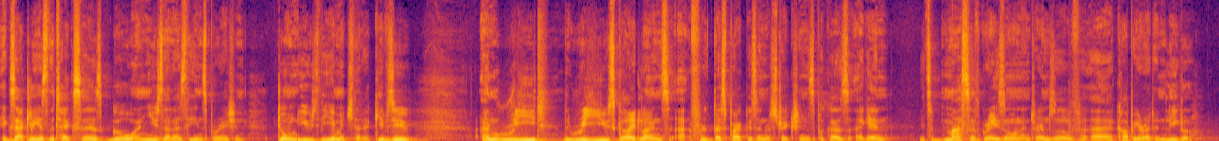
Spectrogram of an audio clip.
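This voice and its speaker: Noticeable background noise surrounds a man with a western Irish accent and a medium pitch. He talks at a very fast pace with fairly even intonation. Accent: Irish (west of Ireland). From Ireland, Galway (west coast). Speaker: journal editor. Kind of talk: conference talk. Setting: stage with audience. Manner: hesitant, with fillers and repetitions.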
